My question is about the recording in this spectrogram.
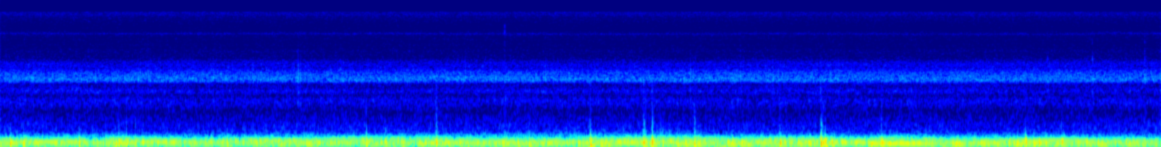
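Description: Muffled, steady low underwater rumble picked up by a camera submerged in the water, with scattered faint clicks and ticks.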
